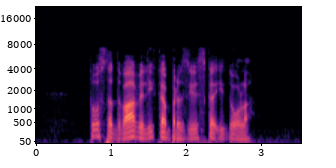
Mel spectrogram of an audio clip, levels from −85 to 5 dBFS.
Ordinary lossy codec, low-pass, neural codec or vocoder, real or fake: none; 7.2 kHz; codec, 16 kHz, 4 kbps, X-Codec, WavLM features, trained on Multilingual LibriSpeech; fake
